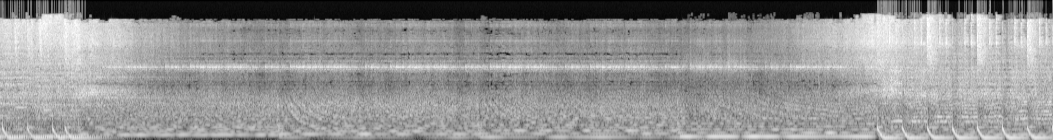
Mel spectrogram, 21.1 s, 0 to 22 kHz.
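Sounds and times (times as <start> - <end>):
dark electronic synth music: 0.0 - 21.0.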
